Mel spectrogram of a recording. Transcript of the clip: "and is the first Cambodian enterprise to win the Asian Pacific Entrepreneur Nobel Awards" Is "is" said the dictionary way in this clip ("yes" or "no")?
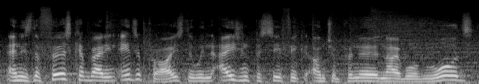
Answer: yes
